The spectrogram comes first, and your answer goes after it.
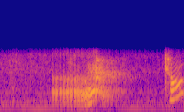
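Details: Chihuahua named Abbie fussing indoors over a toy taken by Sebastian, her Yorkie companion; a brief throaty grumble bending upward, then a short high yelp after a pause, with faint background hum.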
